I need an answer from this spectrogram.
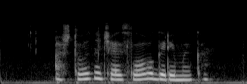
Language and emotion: Russian, neutral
